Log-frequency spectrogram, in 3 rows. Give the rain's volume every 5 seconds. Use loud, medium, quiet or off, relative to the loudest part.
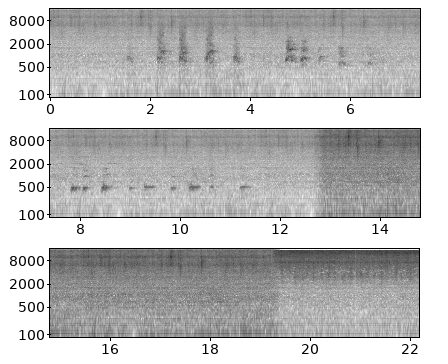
quiet, quiet, loud, loud, loud.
